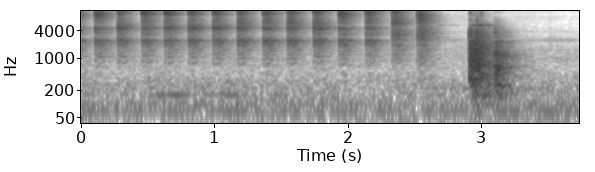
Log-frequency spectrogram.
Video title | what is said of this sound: Two: Cutting Glass - Stained Glass Leaded Window Making Techniques | that crack has spread through and I can encourage that to follow along the score line just tapping it lightly on the back you can hear in the tone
